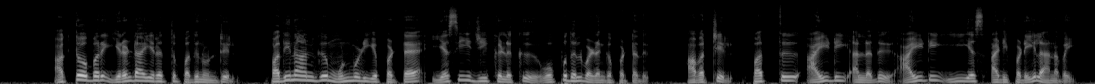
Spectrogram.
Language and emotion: Tamil, neutral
